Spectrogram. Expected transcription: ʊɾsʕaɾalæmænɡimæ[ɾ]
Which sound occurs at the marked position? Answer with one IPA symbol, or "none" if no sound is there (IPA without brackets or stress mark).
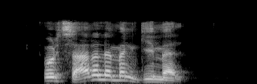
l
